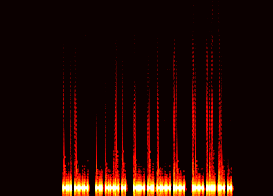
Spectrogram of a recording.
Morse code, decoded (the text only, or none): DO NOT KNOW WHAT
